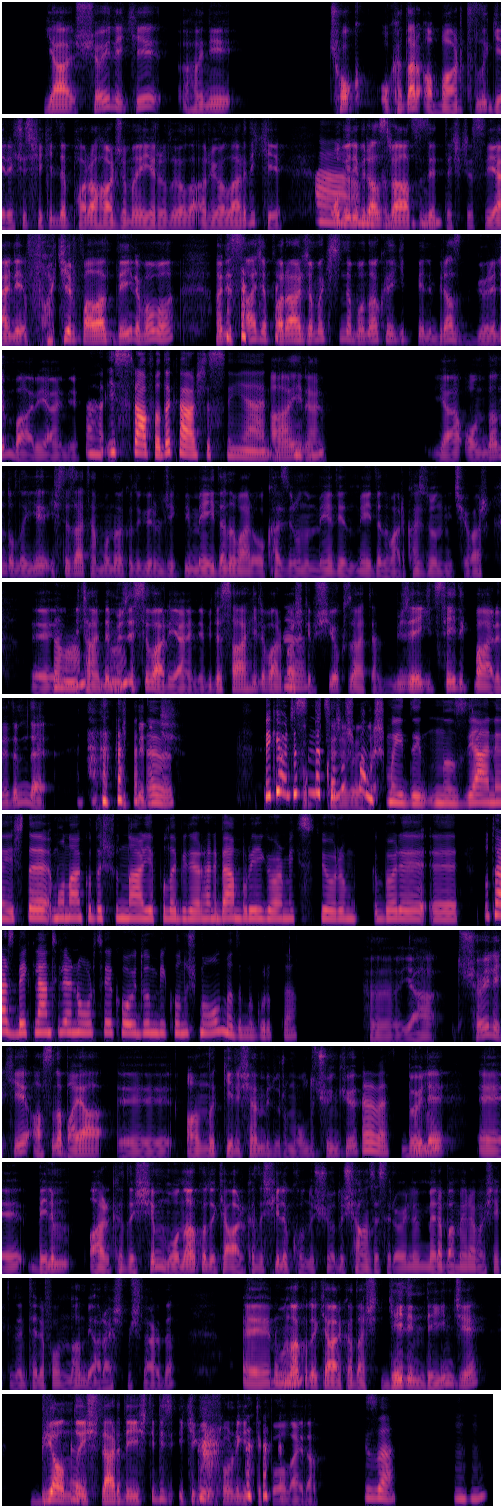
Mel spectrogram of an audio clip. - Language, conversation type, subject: Turkish, podcast, Seyahatte yaptığın en büyük hata neydi ve bundan hangi dersi çıkardın?
- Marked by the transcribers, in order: laughing while speaking: "fakir falan değilim"; chuckle; chuckle; tapping; chuckle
